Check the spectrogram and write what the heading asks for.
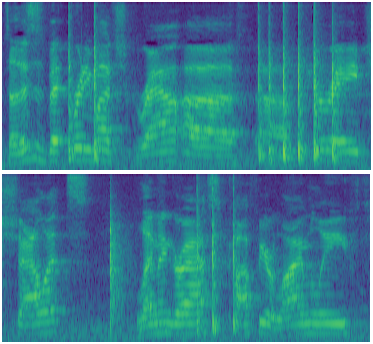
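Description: A man's voice: sits high, takes it slowly, distant mic, loud music behind the voice. A man co-hosting a live cooking demo in a restaurant kitchen, upbeat with punchy exclamations. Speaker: cooking show co-host. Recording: loud kitchen noise.

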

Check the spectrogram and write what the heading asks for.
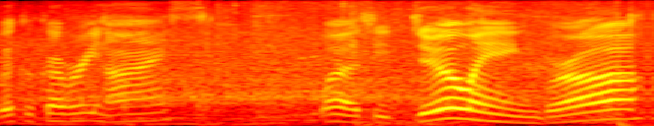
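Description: A young man commentating his own gameplay, excitable, yelping and shouting at plays, faint game music behind. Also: high voice, slow, background noise. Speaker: gamer.

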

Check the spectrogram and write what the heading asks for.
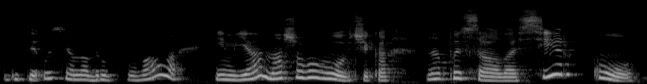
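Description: A woman teacher with a Ukrainian accent giving a reading lesson to young children, sounding out syllables in a sing-song way and coaxing the class with gentle questions. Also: sits high. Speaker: primary school teacher.

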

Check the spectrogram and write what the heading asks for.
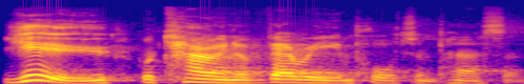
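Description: A man's voice: mid-range voice, moderate pace, lightly acted. Guy doing the wise donkeys, patient, setting a friend straight, echoey hall. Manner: gently correcting, explaining.

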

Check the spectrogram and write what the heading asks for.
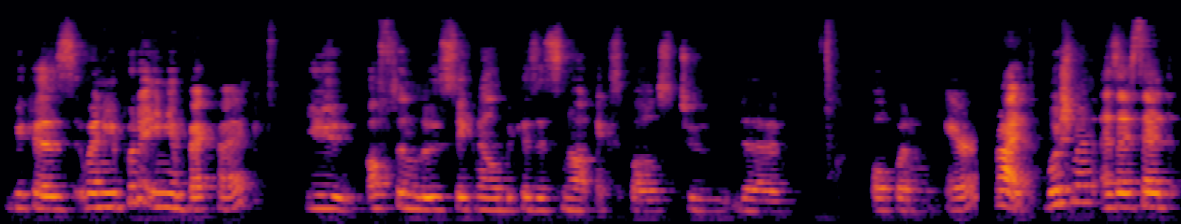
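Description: A woman's voice: mid-range voice, a little mellow. A woman in her thirties casually explaining, step by step, how she packs her hiking backpack while she handles the gear. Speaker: hiking vlogger. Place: living room, indoors. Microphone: camera mic from across the room. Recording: roomy, slightly distant camera sound.

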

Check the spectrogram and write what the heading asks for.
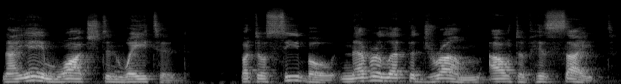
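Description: Male narrator for learner stories, very slow and deliberate, mid-pitched. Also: lively intonation, pushed and bright. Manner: slow, clear and measured reading. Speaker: English teacher. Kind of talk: storybook read-aloud for English learners.

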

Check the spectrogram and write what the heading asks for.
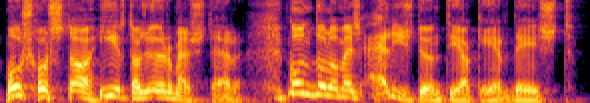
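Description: Man doing a brisk police inspector. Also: a little high, wildly swooping pitch, voice pushed up. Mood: businesslike.

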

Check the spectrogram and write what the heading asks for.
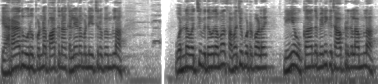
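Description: A woman voicing a sharp-tongued scolding mother-in-law. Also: sits high, fairly even intonation, a little hiss or hum. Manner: nagging, sarcastic, rapid scolding. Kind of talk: cartoon voice acting.

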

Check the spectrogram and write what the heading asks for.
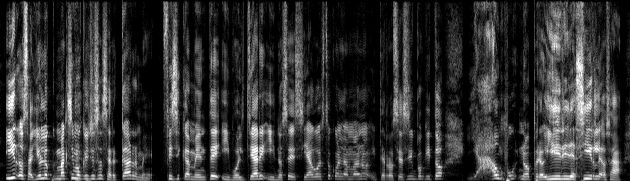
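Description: Lively Peruvian actress telling stories. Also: female voice, a little high, fairly quick. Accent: Peruvian Spanish. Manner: animated, laughing storyteller who acts out quotes. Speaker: actress, podcast guest. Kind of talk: casual storytelling interview.

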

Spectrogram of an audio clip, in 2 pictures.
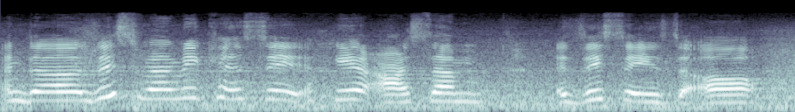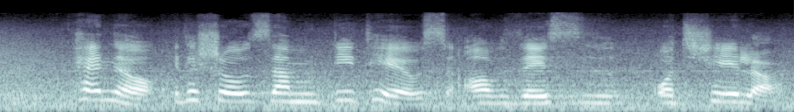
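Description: A young woman in her twenties presenting a welding machine, talking haltingly with many restarts. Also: high-pitched, lively intonation. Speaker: product presenter. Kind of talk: product demonstration in English. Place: large factory workshop. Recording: noisy factory floor.

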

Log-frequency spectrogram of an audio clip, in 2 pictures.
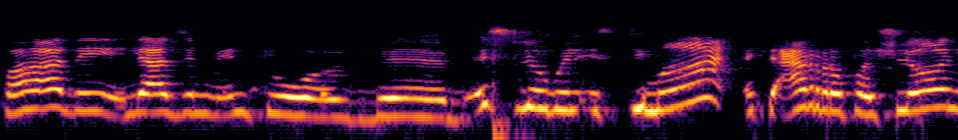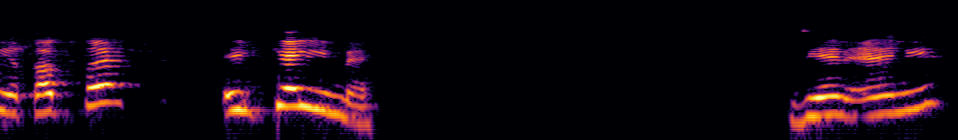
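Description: A woman's voice: high voice, dull audio. A woman with an Iraqi Arabic accent giving a demonstration lesson for teachers. She coaxes pupils with endearments and sounds out syllables. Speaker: educational supervisor.

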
